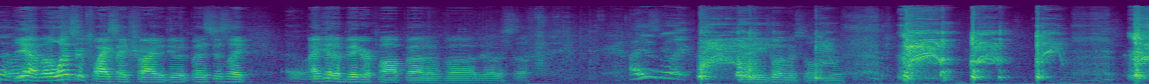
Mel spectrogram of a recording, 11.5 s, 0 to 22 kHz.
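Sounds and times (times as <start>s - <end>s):
speech: 0.0s - 5.5s, 6.3s - 9.6s
person coughing: 7.0s - 11.4s.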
